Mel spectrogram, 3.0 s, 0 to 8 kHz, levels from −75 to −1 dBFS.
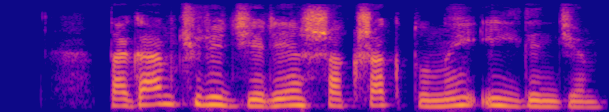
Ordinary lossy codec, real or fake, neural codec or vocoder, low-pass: MP3, 48 kbps; real; none; 7.2 kHz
